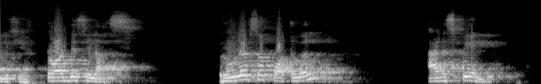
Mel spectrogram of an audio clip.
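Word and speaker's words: Tordesillas: ठीक है, उसके बाद ट्रेटी ऑफ टोर्डेसिलास. इसका स्पेलिंग देख लीजिएगा, थोड़ा सा हम टोर्डेसिलास बोल लेते हैं. स्पेलिंग है TORDE, टोर्डेसिलास.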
